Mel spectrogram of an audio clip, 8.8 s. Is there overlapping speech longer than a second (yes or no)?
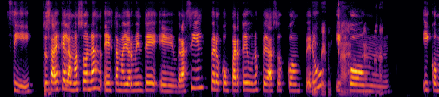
yes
